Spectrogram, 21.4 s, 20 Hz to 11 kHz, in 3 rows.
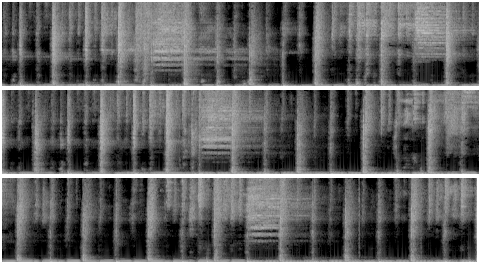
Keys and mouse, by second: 0.2 click, 0.5-1.1 middle drag, 1.4-1.8 middle drag, 2.2-2.7 middle drag, 2.9-6.8 middle drag, 8.2 click, 9.9 click, 10.4 middle click, 11.1-12.2 middle drag, 12.4-12.7 middle drag, 12.9-15.5 middle drag, 15.8 middle click, 16.0-17.0 middle drag, 17.7 drag, 18.2-19.0 middle drag, 19.6 click, 20.6 click.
